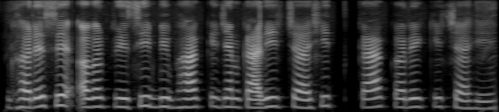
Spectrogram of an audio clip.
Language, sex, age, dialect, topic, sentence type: Bhojpuri, female, 18-24, Western, agriculture, question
